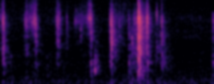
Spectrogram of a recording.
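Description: A deck of oracle cards being shuffled by hand: a faint string of short, irregular card flicks.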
